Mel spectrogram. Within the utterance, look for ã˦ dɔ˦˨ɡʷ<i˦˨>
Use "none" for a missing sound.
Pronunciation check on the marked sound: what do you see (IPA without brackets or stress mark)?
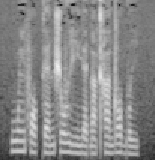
i˨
